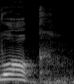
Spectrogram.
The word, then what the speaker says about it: walk: Then walk, W-A, walk, L is silent here also.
